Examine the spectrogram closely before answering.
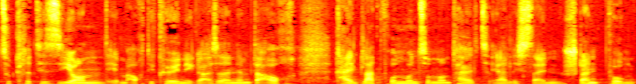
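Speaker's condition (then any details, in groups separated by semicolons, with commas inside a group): No condition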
